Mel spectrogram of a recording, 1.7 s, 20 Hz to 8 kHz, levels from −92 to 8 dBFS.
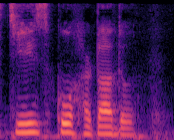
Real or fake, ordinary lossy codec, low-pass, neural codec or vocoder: fake; none; none; codec, 16 kHz, 1.1 kbps, Voila-Tokenizer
